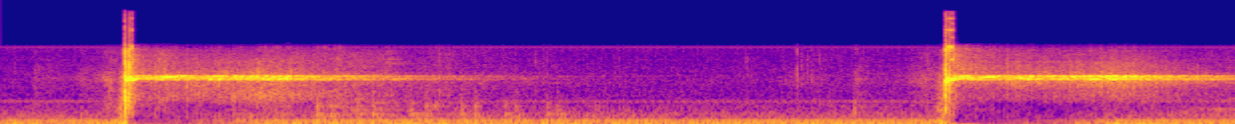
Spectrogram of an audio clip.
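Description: Two balls hit off a metal baseball bat, about four seconds apart. Each is a sharp crack followed by a high ringing ping that fades over about a second.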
